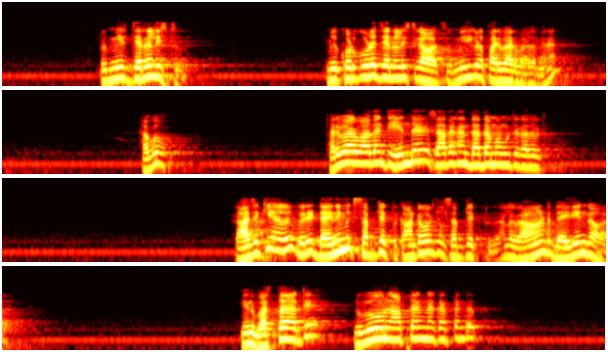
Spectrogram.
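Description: An elderly man speaks into a microphone in short, deliberate bursts with pauses between them.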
